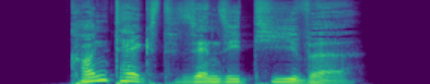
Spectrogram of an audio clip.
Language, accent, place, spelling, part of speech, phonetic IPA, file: German, Germany, Berlin, kontextsensitive, adjective, [ˈkɔntɛkstzɛnziˌtiːvə], De-kontextsensitive.ogg
- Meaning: inflection of kontextsensitiv: 1. strong/mixed nominative/accusative feminine singular 2. strong nominative/accusative plural 3. weak nominative all-gender singular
